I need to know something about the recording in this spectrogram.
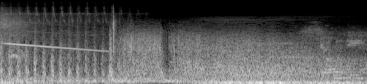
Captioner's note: explosion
